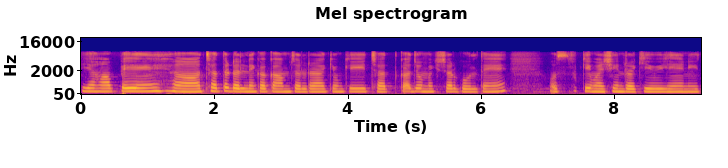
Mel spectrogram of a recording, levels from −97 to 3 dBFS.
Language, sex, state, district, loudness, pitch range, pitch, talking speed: Hindi, female, Maharashtra, Chandrapur, -21 LUFS, 200-220 Hz, 210 Hz, 135 wpm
